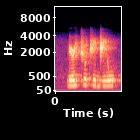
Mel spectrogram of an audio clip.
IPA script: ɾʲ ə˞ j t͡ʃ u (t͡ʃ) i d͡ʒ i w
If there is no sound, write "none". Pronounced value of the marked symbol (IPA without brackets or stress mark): t͡ʃ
